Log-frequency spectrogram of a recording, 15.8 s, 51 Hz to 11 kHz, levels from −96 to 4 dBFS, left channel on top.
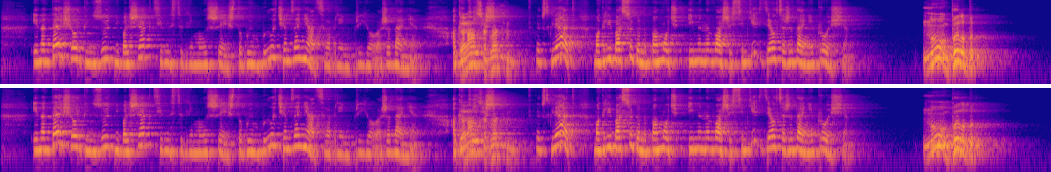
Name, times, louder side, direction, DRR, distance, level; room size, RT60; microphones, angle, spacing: voice 1, 0.0-7.7 8.0-12.8, equal, 5° right, 7 dB, 0.4 m, -30 dB
voice 2, 6.8-7.5 13.8-14.6, left 3 dB, 60° left, 10 dB, 0.6 m, -23 dB
14.0 x 5.0 x 7.6 m, 1.0 s
head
